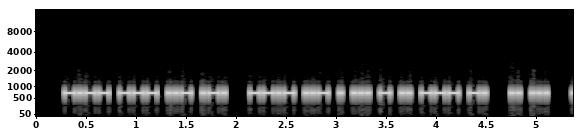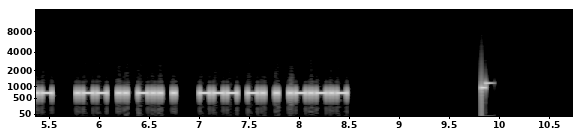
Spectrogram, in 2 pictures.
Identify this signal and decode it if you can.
Morse code, heard as a keyed tone, about 36 wpm, 700 Hz. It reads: YOUR QUESTION IS A WIDE ONE.
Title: Sentences from Top 1000 Words - Review Part 6 - 35wpm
